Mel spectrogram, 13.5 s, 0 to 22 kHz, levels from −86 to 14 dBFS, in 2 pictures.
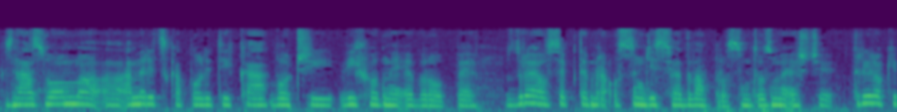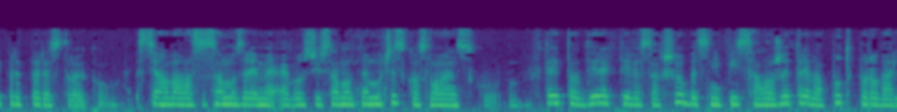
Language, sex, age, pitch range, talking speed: Slovak, female, 30-49, 185-210 Hz, 155 wpm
